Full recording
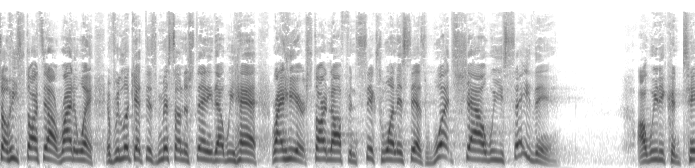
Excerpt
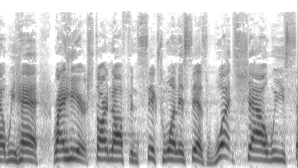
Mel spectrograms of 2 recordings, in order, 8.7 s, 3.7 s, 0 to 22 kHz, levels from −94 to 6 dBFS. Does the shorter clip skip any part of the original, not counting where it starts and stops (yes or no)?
no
